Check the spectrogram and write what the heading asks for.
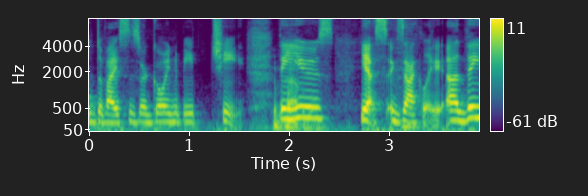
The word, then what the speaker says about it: Qi: most devices support Qi which is Qi it's pronounced Qi it's supposed to be like who are the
